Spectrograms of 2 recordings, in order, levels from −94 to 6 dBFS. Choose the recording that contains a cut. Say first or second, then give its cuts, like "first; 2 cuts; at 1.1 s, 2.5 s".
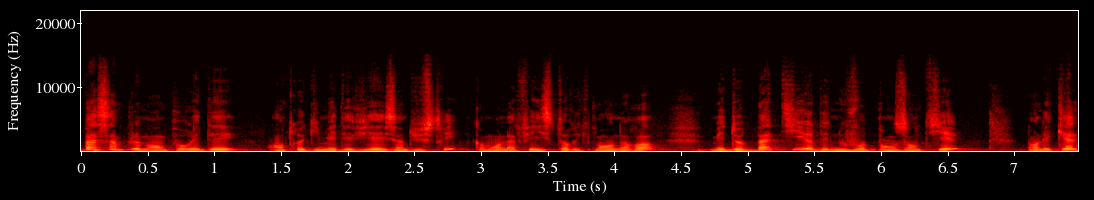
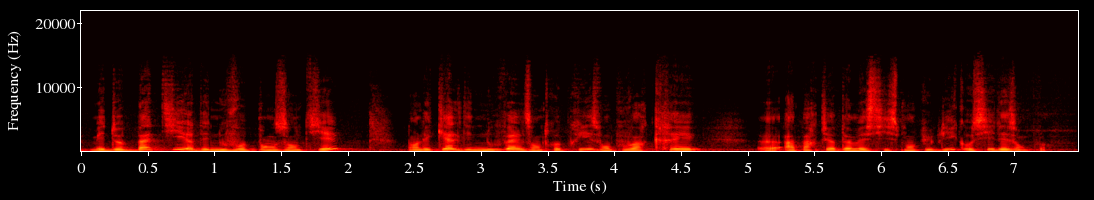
first; 1 cut; at 2.9 s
